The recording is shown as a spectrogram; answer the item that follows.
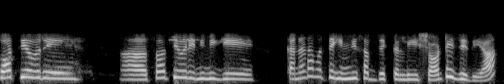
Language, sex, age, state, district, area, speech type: Kannada, female, 18-30, Karnataka, Dakshina Kannada, rural, conversation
